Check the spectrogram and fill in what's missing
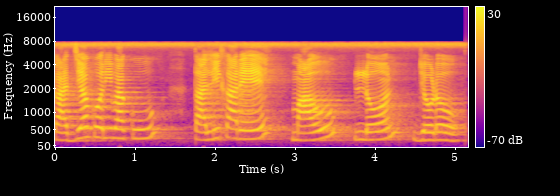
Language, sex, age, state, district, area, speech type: Odia, female, 45-60, Odisha, Boudh, rural, read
